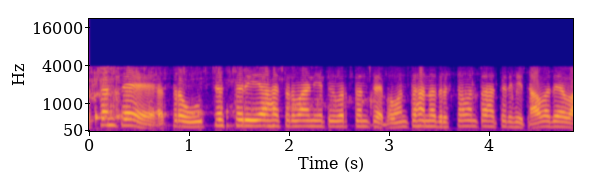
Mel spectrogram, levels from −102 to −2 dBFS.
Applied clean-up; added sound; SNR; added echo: neural mask model RNNoise.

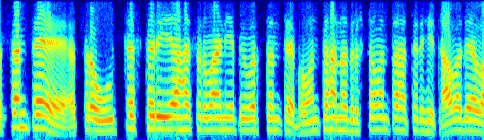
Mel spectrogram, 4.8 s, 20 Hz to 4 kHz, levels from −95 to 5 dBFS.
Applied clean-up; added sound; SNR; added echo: none; none; none; none.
